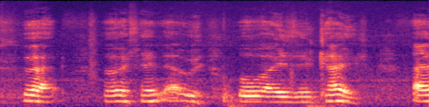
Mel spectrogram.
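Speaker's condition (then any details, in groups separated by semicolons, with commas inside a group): Cerebral palsy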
